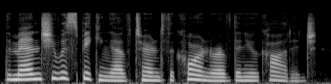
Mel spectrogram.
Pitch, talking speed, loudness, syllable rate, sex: 200 Hz, 235 wpm, -19 LUFS, 5.9 syllables/s, female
